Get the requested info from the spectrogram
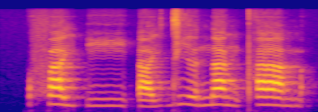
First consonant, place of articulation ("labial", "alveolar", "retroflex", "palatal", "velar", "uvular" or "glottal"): labial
